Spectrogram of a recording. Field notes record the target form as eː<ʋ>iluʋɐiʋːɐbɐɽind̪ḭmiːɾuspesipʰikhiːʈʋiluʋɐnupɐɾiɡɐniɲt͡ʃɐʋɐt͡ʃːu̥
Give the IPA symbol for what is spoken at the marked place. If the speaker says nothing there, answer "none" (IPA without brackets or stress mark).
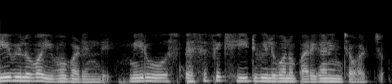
ʋ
